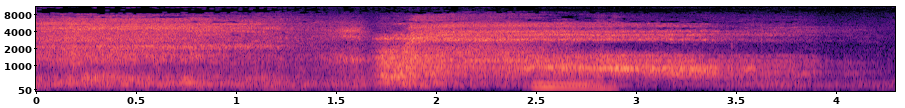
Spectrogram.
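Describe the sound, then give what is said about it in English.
A long, deep breath, a broad airy rush of air that holds steady, briefly dips, then fades out, heard alone without talk. “Let's take a deep breath.”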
